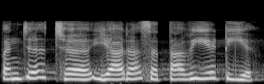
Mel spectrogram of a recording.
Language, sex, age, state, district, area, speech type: Sindhi, female, 18-30, Rajasthan, Ajmer, urban, spontaneous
